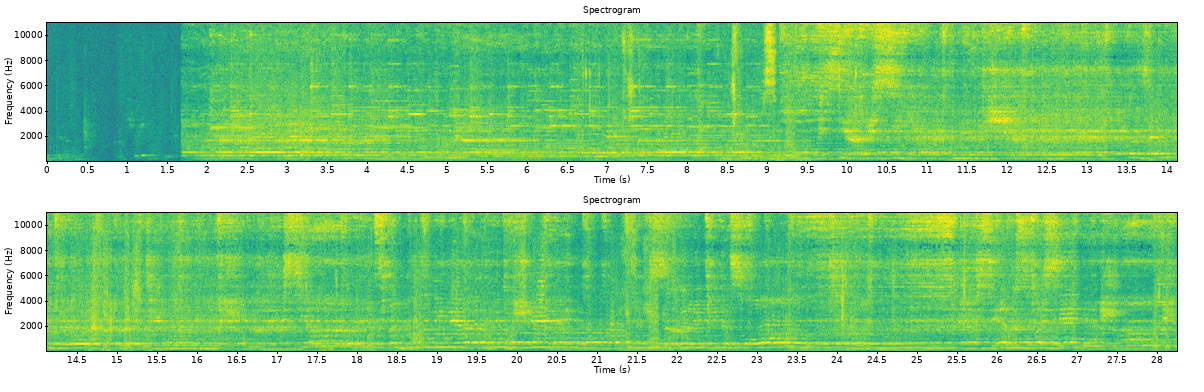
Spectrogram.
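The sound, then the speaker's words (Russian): A recorded song with ringing bell tones plays loudly and steadily after a brief quiet start, full sustained chords and what sounds like singing carried over a dense, chiming accompaniment. “вот эту песню включите, пожалуйста, с колоколами.”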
